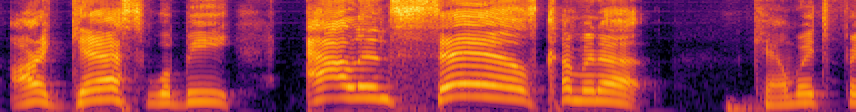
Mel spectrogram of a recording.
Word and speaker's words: Sales: We say his name wrong, his last name wrong. Ladies and gentlemen, I'm going have him pronounce his name right. We call him Allan Cells.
